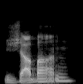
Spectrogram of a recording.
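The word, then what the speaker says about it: Zhaban: picard what advice does jaban is how you pronounce it jabon yeah that's what he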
